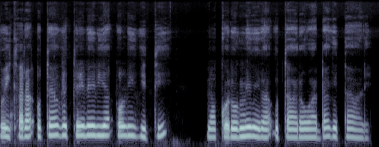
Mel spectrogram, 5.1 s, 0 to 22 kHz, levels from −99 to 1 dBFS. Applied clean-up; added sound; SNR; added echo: neural mask model DeepFilterNet 3.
